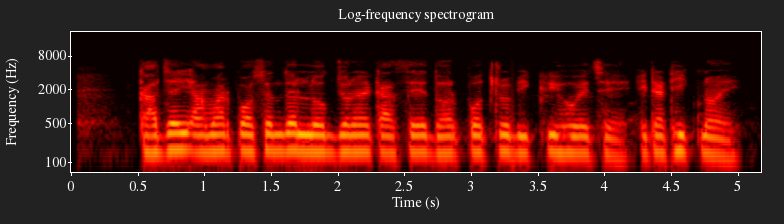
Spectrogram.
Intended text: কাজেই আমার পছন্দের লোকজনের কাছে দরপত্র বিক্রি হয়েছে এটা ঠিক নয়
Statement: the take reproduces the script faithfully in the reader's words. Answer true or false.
true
